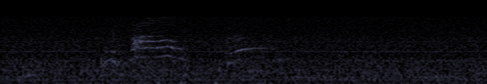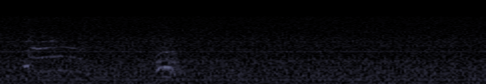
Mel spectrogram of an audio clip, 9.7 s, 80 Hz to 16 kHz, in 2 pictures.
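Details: Calling for her unseen owner, the Ragdoll Rara, aged two, meows repeatedly inside a cramped house: three bent harmonic cries around 1.5, 5 and 6.5 seconds against a constant appliance drone.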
